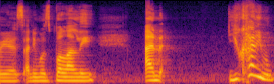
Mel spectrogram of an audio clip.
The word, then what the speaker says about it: Bolanle: when I'm in America, I'm never going to introduce myself as Bola. It is Bolanle. You're going to say it. Figure it out. Yeah. I now write it phonetically for them. Then I'll say, do you have a nickname? No, babes. No. Don't have one. It's Bolanle. If I can pronounce your name, Rachel, you can pronounce my name, Bolanle.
